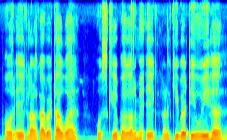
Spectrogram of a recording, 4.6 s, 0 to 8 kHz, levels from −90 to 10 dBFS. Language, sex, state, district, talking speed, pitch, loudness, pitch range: Hindi, male, Jharkhand, Deoghar, 185 wpm, 155 Hz, -16 LUFS, 150-160 Hz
